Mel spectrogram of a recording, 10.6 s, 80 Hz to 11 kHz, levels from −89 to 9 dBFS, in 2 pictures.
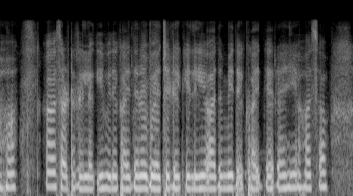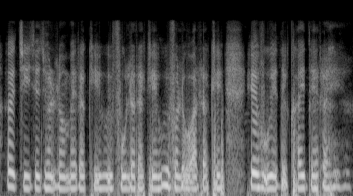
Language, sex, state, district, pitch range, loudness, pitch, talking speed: Hindi, female, Maharashtra, Dhule, 205-225 Hz, -14 LUFS, 210 Hz, 175 wpm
